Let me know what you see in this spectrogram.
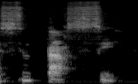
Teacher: Mas a boa pronúncia é sintasse, como se fosse 2 S aí nesse X.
